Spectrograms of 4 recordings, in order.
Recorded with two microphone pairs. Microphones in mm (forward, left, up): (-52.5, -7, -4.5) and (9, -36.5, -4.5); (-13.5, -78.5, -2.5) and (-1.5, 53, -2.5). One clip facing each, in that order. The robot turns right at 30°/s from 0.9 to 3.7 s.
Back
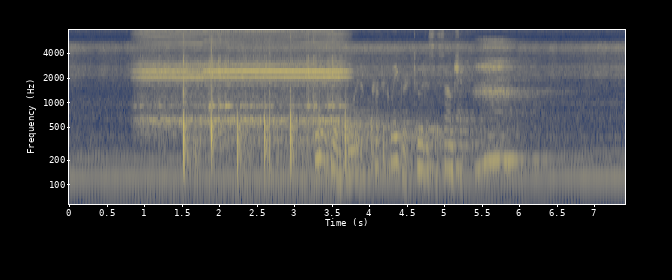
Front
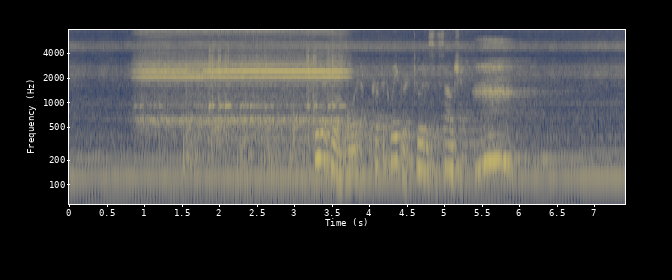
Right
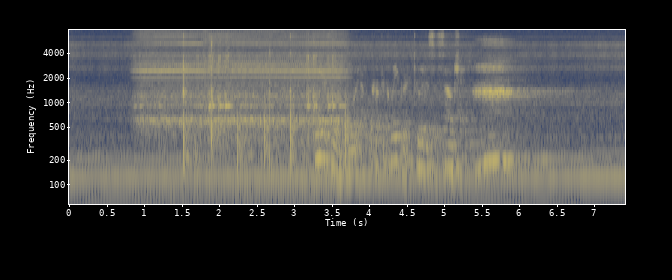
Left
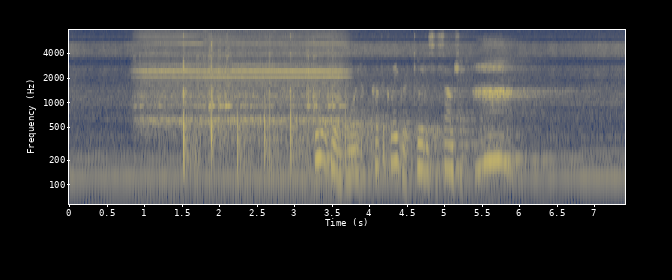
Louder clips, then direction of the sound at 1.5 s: Back 3 dB, left 2 dB; 150° left.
